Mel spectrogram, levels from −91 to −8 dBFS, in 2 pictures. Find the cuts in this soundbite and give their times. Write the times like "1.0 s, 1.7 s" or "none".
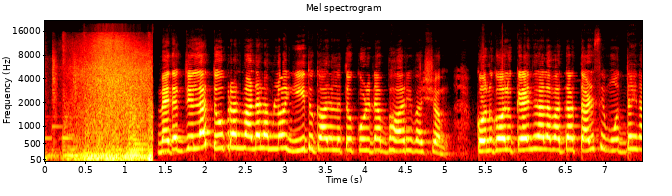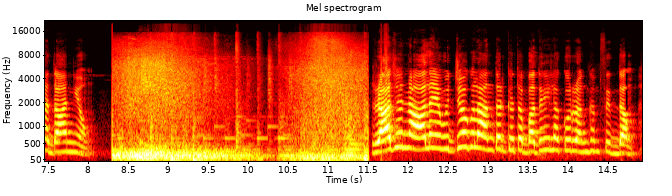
1.4 s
